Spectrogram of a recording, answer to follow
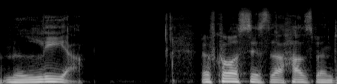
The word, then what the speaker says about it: Malia: That's how you pronounce it, not Malaya. Malia, of course, is the husband of Laura Towler, who's essentially a co-leader of Patriotic Alternative with Mark Collette.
